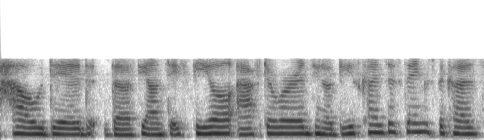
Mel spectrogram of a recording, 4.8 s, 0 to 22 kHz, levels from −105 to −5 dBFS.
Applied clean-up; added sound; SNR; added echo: none; none; none; none.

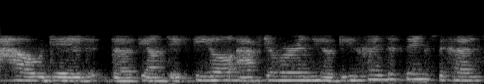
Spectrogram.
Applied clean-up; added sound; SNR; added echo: neural separator model SepFormer DNS4.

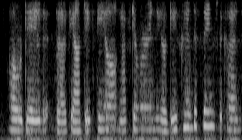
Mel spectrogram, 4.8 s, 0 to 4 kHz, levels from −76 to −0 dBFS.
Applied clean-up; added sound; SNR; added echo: neural separator model SepFormer WHAMR!.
